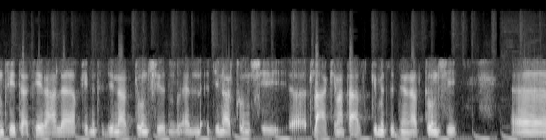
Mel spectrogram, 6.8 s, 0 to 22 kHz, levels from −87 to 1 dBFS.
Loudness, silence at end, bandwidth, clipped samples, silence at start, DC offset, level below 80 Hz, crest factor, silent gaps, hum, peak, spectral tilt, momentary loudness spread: -18 LUFS; 0 s; 15.5 kHz; under 0.1%; 0 s; under 0.1%; -36 dBFS; 16 dB; none; none; -2 dBFS; -6 dB/octave; 7 LU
